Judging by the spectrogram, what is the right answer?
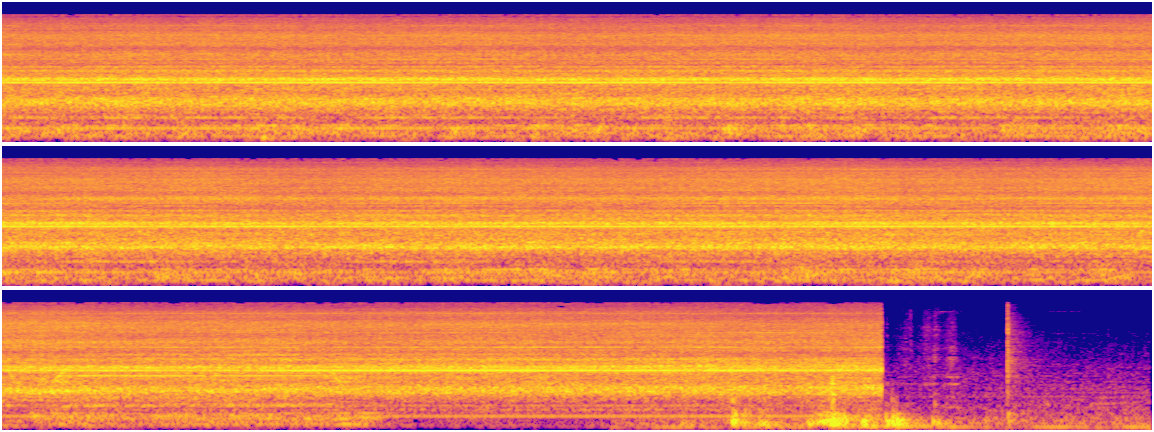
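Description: CNC router's electric spindle running at high speed with a fine tapered bit carving a wood relief: a steady high whine over the hiss of cutting. It cuts off suddenly near the end.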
